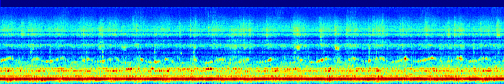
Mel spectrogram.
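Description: Motorized treadmill running with a steady hum while a person walks on the belt; a fainter part of the sound rises and falls in an even rhythm of about two steps a second.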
